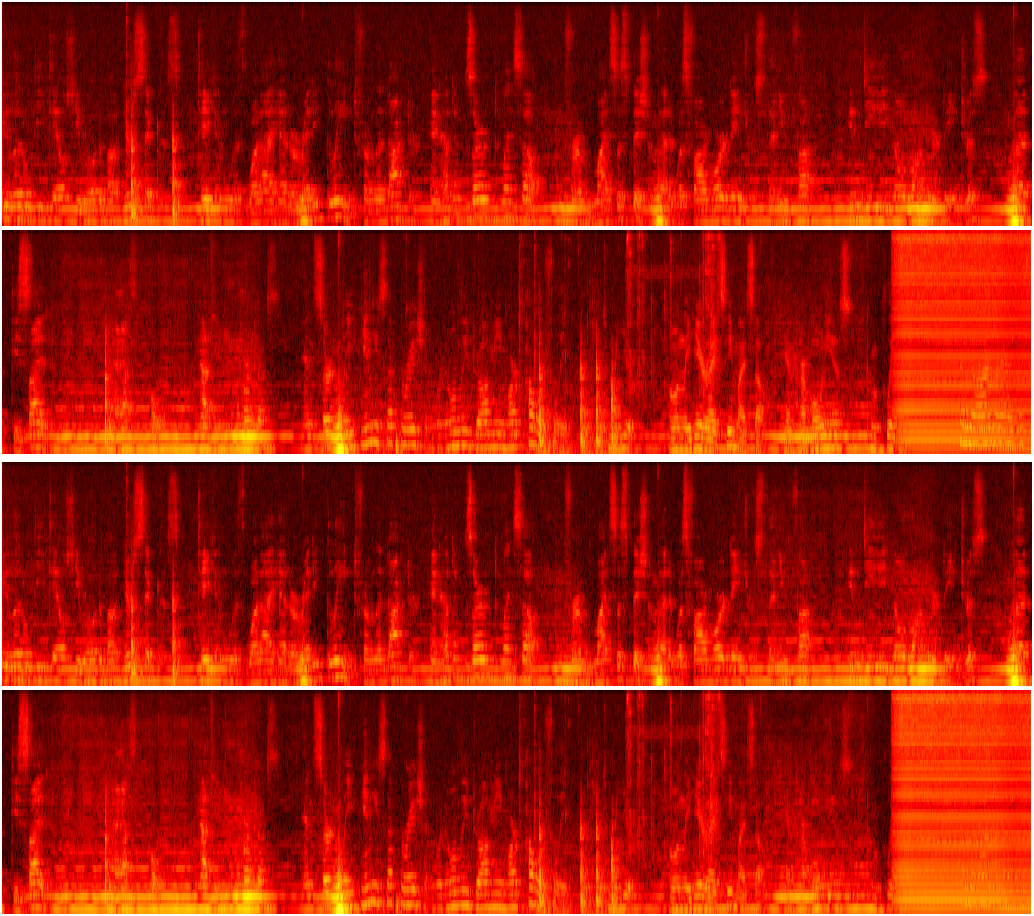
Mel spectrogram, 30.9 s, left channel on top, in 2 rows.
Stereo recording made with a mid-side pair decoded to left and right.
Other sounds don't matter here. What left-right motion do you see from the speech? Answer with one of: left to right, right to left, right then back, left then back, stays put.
right to left.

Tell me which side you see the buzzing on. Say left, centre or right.
right.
